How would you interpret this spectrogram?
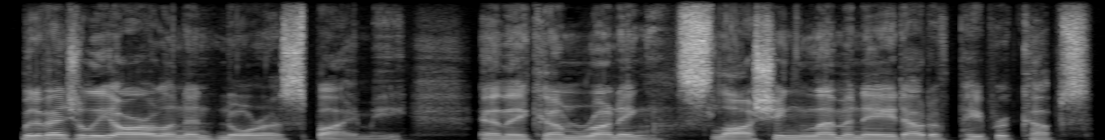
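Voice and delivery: usual speaking voice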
